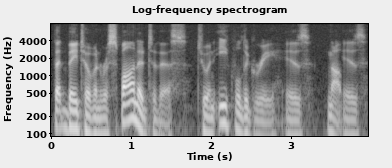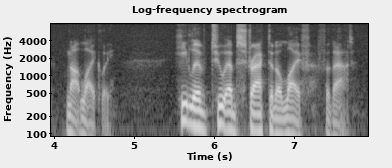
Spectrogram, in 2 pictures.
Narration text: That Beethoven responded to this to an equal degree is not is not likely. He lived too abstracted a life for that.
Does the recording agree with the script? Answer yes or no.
yes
